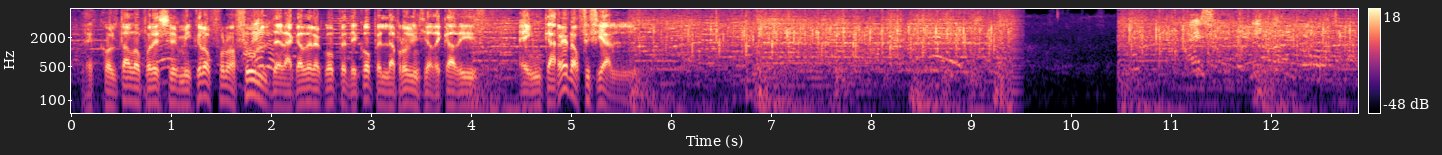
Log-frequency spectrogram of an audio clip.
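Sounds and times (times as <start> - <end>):
speech: 0.1 - 5.9
crowd applauding: 5.4 - 9.6, 10.5 - 12.8.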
